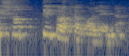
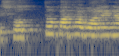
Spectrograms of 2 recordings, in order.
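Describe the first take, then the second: First: সত্যি with a final ই, softer and lower; সত্যি as people say it; সত্যি, quieter spoken form; everyday form. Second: সত্য without a final ই; সত্য said as written, ending in অ; সত্য, the formal form; as spelled. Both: Shown as a demonstration. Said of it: "কি বলি?".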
